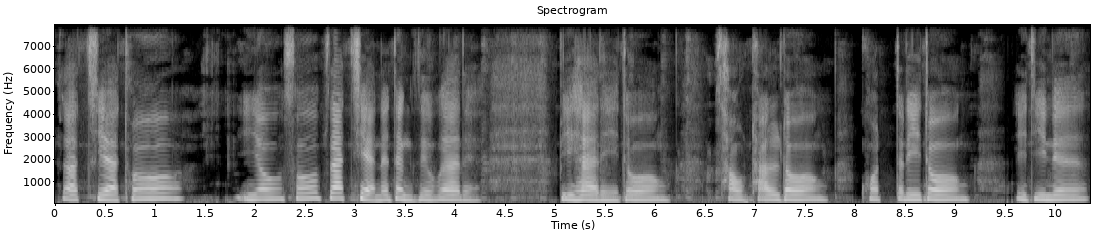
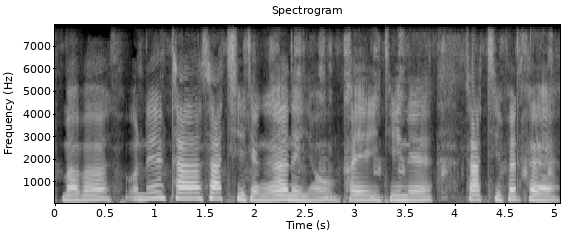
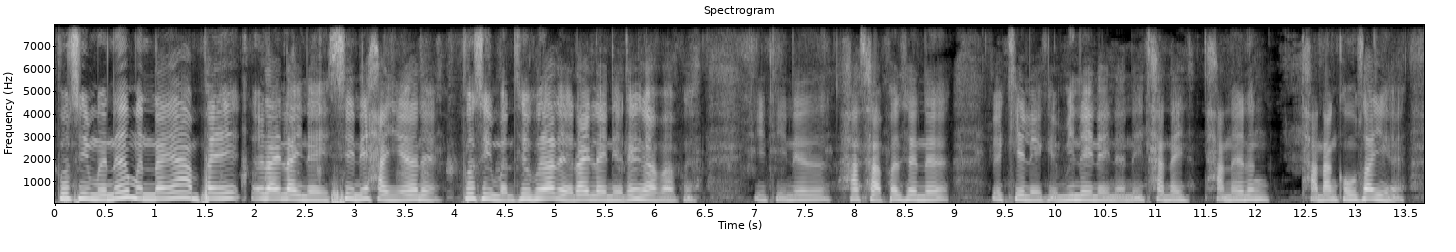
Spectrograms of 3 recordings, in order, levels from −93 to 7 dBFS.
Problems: none marked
